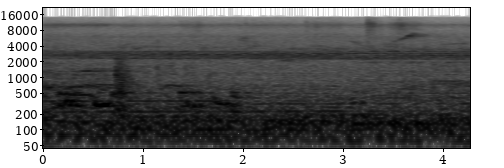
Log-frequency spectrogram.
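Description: A dove cooing in short low notes during the first second and a half, with a brief high bird chirp near the end.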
